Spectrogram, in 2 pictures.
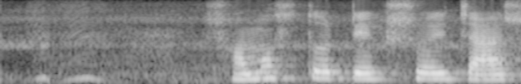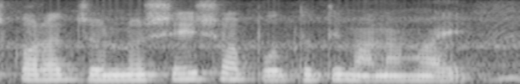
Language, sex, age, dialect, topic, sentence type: Bengali, female, 31-35, Northern/Varendri, agriculture, statement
